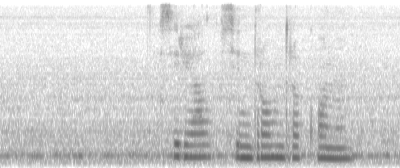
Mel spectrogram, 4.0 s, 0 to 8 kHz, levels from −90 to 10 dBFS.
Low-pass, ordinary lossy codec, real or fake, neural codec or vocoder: 7.2 kHz; none; real; none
